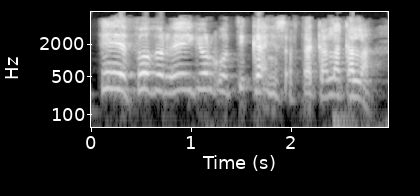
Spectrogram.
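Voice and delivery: high-pitched mock hello between old friends; acted greeting. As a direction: hail a friend you bump into. Acts out friends meeting by chance. (ψιλή, ζωηρή φωνή χαιρετισμού)

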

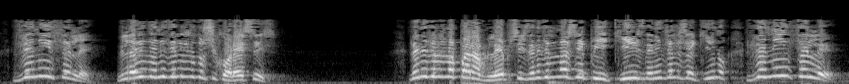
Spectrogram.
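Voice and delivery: high, loud rebuke from the pulpit; fiery preaching. Acted. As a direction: hammer the congregation with every question. Preaches at full force. (φλογερό κήρυγμα, δυνατά και ψηλά)

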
